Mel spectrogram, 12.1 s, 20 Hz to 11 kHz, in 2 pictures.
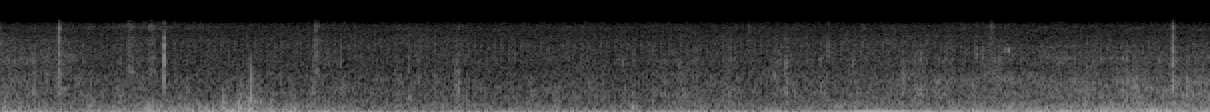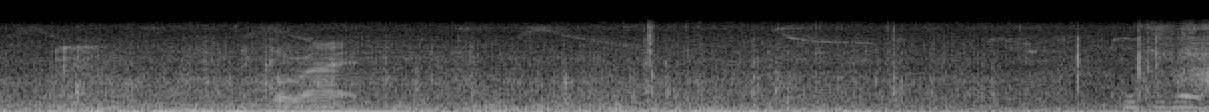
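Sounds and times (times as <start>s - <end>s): tyres rumbling over gravel: 0.0s - 12.0s.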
